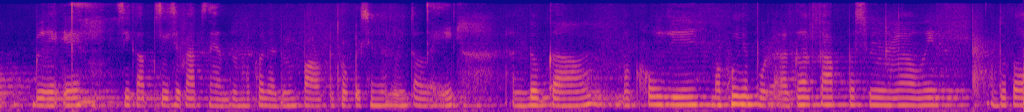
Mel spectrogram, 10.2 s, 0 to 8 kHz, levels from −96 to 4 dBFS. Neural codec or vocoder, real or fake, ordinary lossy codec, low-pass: codec, 16 kHz, 2 kbps, X-Codec, HuBERT features, trained on balanced general audio; fake; none; 7.2 kHz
